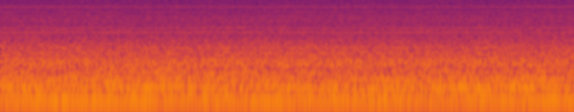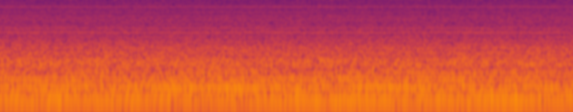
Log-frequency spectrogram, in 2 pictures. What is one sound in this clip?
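A small propeller plane's engine drones steadily inside the cockpit.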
